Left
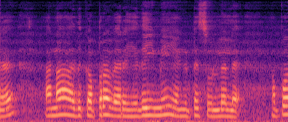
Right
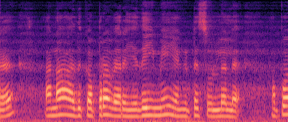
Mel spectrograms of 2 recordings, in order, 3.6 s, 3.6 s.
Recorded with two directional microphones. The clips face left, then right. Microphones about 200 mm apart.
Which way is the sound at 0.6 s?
10° right (ahead or behind).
